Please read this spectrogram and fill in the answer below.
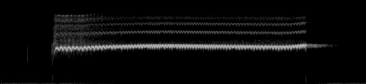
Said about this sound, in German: Schöne Trillerpfeife aus Holz.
